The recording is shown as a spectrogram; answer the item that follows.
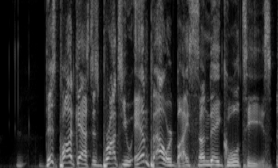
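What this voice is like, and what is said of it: Announcer-style radio voice. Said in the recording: “You want me to go into a radio voice?”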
